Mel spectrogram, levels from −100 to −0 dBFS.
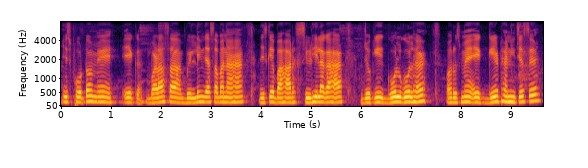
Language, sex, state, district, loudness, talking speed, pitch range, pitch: Hindi, male, Jharkhand, Garhwa, -14 LUFS, 160 wpm, 165-185 Hz, 175 Hz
